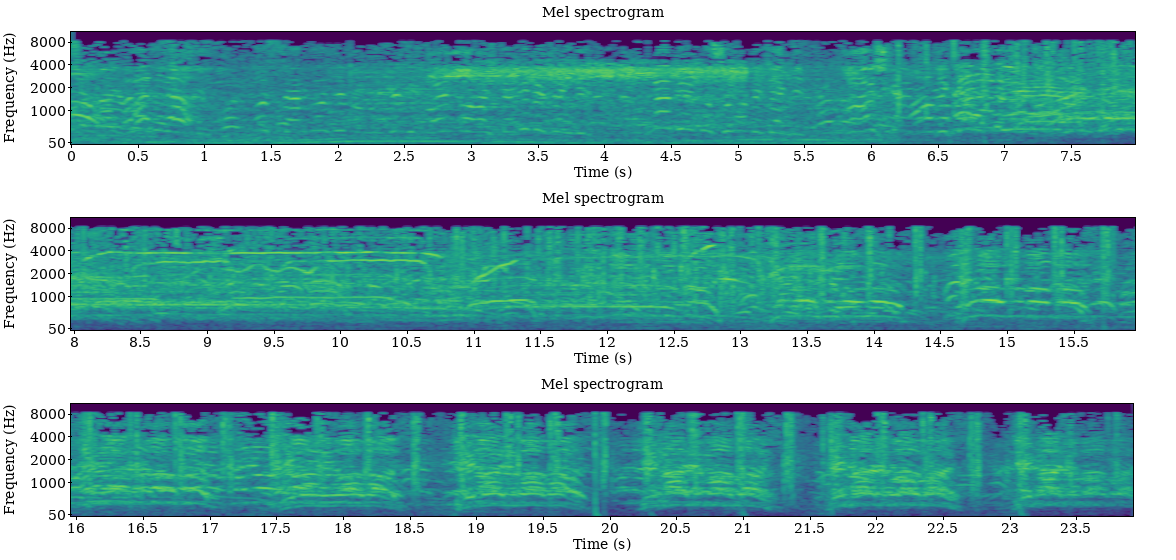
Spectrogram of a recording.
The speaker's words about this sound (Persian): در ویدیوی دیگر یکی از نیروهای یگان ویژه خطاب به مردم میگوید ما سرباز این مملکتیم، باید با اجنبی بجنگیم، نه اینکه بیاییم با شما بجنگیم، که با تشویق مردم روبرو میشود.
